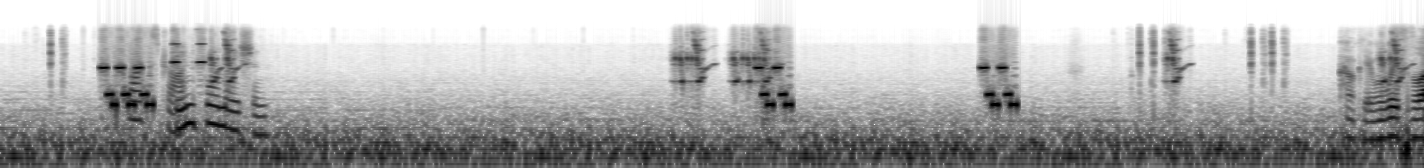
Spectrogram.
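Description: Short electronic alert tones beep in bursts.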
